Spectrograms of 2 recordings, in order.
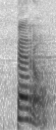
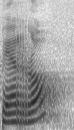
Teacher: this really light tap, not a long trill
